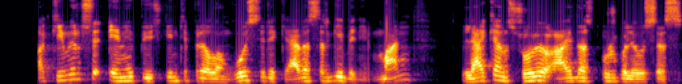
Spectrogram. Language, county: Lithuanian, Kaunas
